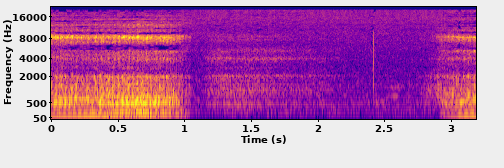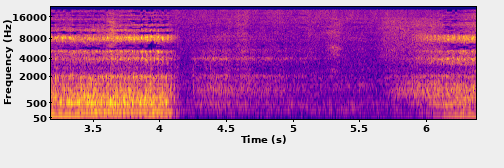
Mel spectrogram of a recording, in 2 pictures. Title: The Snoring Woman that sounds like an animal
